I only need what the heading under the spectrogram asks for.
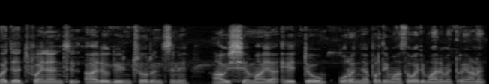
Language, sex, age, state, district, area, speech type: Malayalam, male, 30-45, Kerala, Palakkad, rural, read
